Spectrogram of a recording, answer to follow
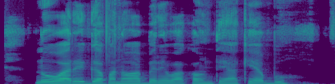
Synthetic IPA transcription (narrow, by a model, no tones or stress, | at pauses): nowaɾeɡavanawabɛɾɛwakaun̩tɛjakɛabu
